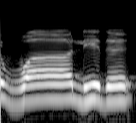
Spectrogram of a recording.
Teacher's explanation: دال پہ جزم لگے گی اور کلکلا بن جائے گا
